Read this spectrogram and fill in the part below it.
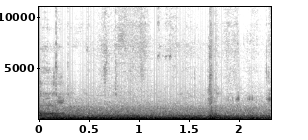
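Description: Steady traffic noise from passing cars, a dense continuous low rumble with a brief louder swell as a vehicle goes by, heard from inside or beside a road with no one speaking.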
